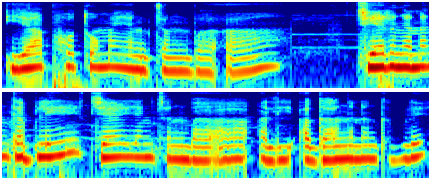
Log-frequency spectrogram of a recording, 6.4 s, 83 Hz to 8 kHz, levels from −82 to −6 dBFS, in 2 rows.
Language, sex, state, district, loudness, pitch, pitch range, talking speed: Wancho, female, Arunachal Pradesh, Longding, -19 LUFS, 235 Hz, 220-255 Hz, 205 wpm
